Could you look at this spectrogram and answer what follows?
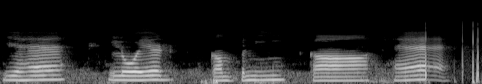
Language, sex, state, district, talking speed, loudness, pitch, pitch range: Hindi, female, Punjab, Fazilka, 60 wpm, -17 LUFS, 200 Hz, 180-210 Hz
